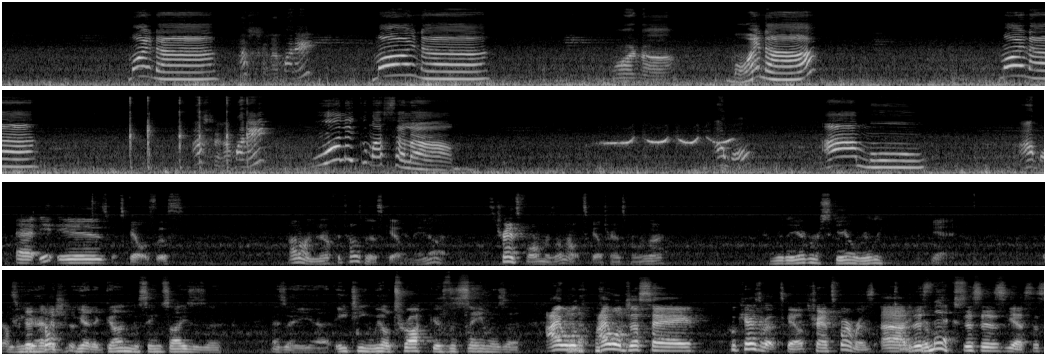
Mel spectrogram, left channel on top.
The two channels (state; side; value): different; both; correlation 0.00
